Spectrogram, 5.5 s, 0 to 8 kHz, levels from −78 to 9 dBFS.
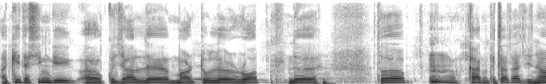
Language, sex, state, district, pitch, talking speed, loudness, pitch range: Rengma, male, Nagaland, Kohima, 165 Hz, 155 wpm, -13 LUFS, 155-180 Hz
